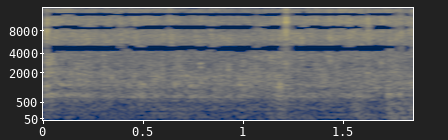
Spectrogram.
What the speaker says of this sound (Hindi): इसमें हमने एक स्पून कॉर्नफ्लोर पानी में मिक्स करके ये ऐड करना है।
